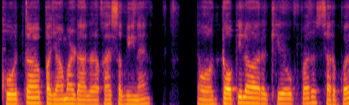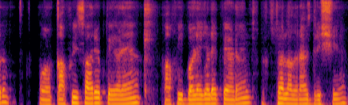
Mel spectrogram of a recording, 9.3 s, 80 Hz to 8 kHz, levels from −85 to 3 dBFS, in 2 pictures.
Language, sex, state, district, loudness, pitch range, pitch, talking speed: Hindi, male, Haryana, Jhajjar, -18 LUFS, 125-140 Hz, 130 Hz, 195 wpm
